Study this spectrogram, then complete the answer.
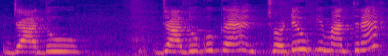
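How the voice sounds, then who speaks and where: A woman's voice: very high voice, takes it slowly, slight background noise. A woman school teacher giving a lesson in Hindi, explaining step by step and asking and answering her own questions. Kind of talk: online class lesson.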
